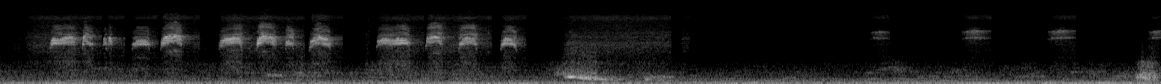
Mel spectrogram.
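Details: Bush babbler (pelanduk semak) singing: bursts of clear notes around the upper-mid range, delivered in quick clusters over the first seconds, then a short pause and a few spaced repeated phrases, over steady low background rumble.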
